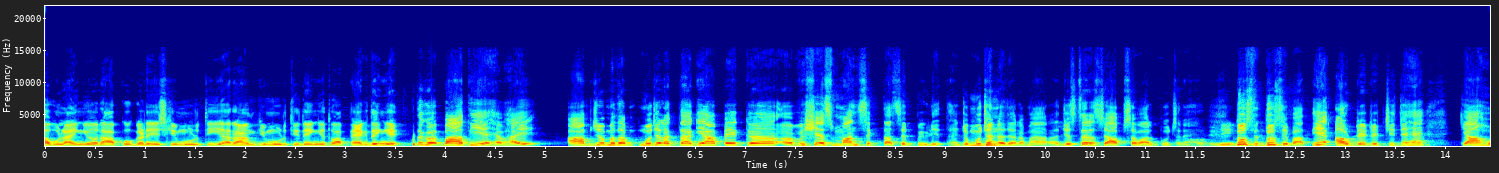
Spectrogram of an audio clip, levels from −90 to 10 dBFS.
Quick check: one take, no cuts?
yes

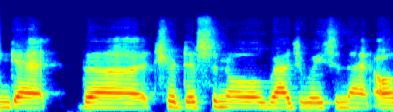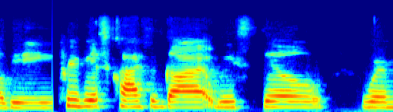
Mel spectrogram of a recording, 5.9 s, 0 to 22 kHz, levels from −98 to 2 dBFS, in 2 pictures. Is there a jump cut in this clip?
yes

